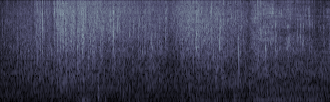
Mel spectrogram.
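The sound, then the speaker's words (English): A bucket of cold water poured over someone's head outside in the snow: a steady rush and splatter of water lasting several seconds, with a few sloshing bursts and no talking. “pours a bucket of cold water over my head.”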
